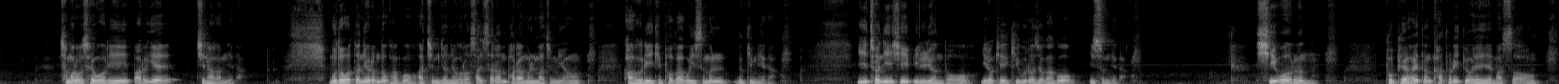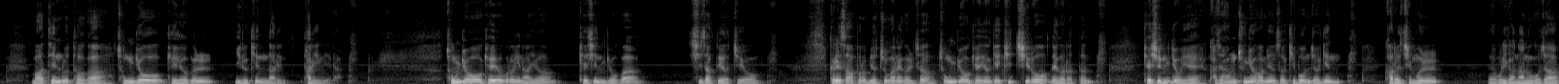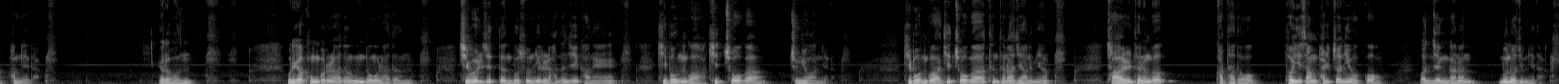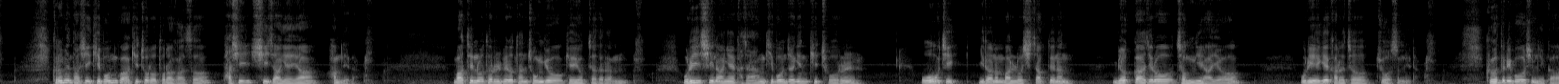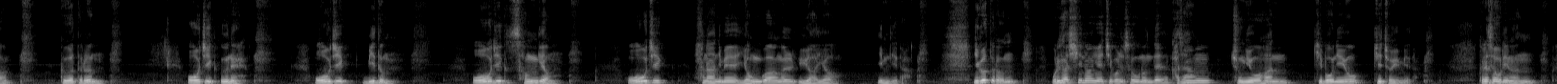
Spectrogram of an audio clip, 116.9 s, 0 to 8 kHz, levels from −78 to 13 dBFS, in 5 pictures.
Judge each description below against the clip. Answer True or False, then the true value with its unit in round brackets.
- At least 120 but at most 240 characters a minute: True (210 characters per minute)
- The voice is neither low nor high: False (130 Hz)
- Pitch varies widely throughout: False (4.8 semitones)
